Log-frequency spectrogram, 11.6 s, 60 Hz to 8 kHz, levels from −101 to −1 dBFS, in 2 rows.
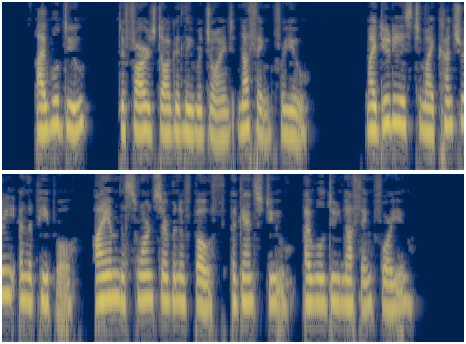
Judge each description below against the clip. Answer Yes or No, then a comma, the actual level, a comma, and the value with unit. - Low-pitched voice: No, high, 195 Hz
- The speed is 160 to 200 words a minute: Yes, average, 170 wpm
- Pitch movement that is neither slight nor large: No, narrow, 2.3 semitones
